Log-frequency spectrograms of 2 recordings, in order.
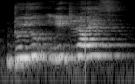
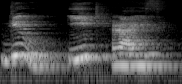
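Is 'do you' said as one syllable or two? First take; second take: two; one. First: 'Do you' is said fully as two syllables. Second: 'Do you' is blended into one short syllable.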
